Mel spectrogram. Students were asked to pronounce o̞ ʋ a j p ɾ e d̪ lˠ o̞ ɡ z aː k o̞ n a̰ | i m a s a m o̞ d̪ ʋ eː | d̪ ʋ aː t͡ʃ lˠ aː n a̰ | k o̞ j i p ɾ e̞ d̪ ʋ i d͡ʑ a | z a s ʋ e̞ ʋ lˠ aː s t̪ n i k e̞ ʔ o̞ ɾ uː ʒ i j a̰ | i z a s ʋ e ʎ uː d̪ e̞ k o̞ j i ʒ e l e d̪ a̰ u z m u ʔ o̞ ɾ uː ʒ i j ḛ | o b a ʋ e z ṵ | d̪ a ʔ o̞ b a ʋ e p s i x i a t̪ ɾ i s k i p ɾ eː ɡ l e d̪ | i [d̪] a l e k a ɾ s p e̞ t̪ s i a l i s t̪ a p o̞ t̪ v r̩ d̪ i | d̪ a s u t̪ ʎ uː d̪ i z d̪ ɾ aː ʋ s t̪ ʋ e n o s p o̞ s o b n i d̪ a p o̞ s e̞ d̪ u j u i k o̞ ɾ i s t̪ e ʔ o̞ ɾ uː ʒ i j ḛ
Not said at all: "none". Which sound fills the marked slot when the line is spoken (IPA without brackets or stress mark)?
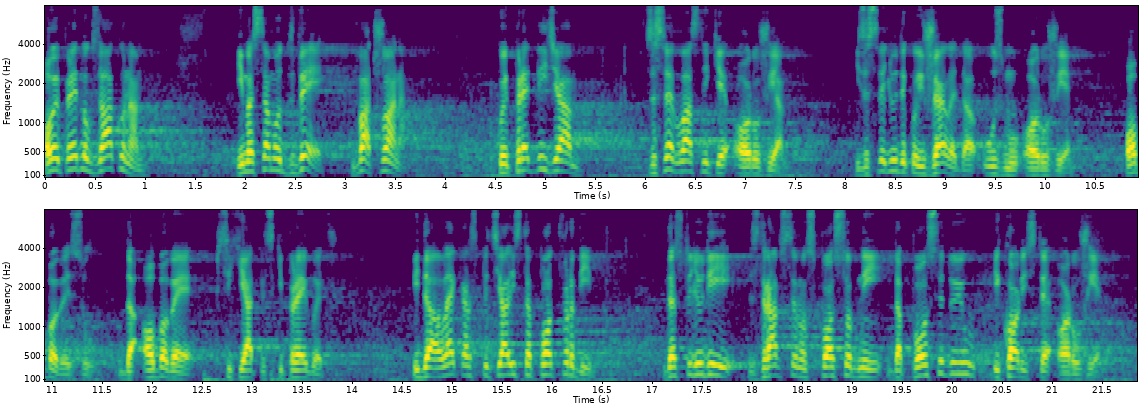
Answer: d̪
